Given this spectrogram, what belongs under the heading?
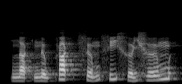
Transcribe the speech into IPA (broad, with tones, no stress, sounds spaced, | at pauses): n a˨˩ k̚ n ə˨˩ w k a˦˥ k̚ s ə˨˩˦ m s i˧˥ x ə˨˩˦ j ɣ ə˧˥ m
